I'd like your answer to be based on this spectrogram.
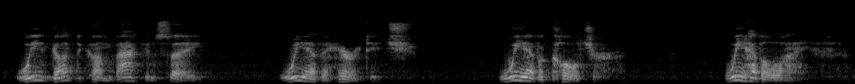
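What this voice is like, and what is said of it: American Southern drawl. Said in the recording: “you still have that southern drawl ... I have that southern drawl ... I plan on keeping my Southern drawl”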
